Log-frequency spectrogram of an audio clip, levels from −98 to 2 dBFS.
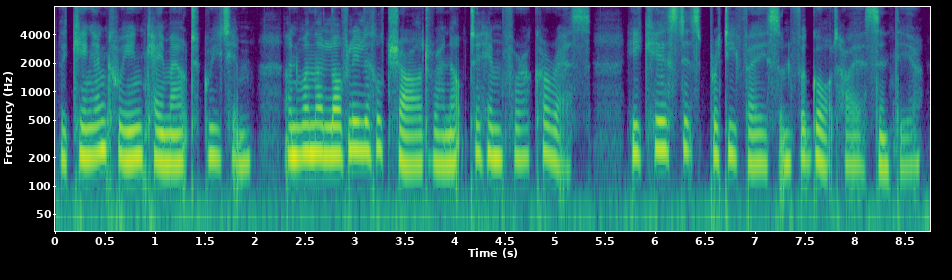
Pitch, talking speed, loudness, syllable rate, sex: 195 Hz, 205 wpm, -18 LUFS, 5.0 syllables/s, female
